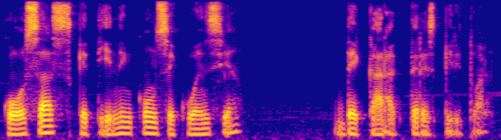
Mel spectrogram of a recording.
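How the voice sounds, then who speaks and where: Man voicing a troubled young man haunted by nightmares; low, slow, earnest, pleading. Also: fairly even intonation, creaky, heavily acted.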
